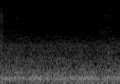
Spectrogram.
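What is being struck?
Nothing is struck.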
